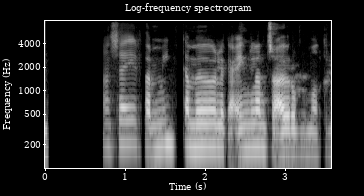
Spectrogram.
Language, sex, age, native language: Icelandic, female, 30-39, Icelandic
